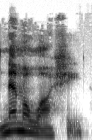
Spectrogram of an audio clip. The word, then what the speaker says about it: Nemawashi: And the CFO at the time, he said that, well, we practice a Japanese term called namawashi. Did I say it right? I did. Nemawashi.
